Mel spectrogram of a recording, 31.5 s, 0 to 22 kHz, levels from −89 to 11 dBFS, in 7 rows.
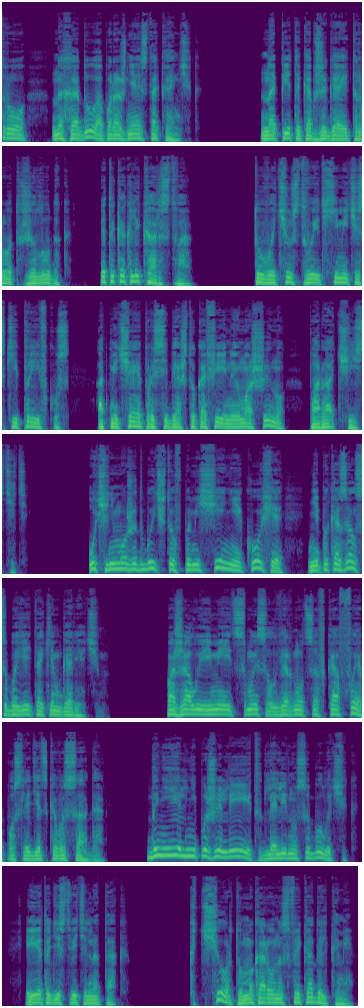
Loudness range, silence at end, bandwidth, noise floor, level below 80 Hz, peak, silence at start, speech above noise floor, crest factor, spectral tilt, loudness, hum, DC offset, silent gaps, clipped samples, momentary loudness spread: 2 LU; 0.1 s; 16.5 kHz; under -90 dBFS; -36 dBFS; -4 dBFS; 0 s; over 70 dB; 18 dB; -6 dB/octave; -21 LUFS; none; under 0.1%; 2.52-3.24 s, 6.96-7.66 s, 13.88-14.59 s, 19.36-20.06 s, 24.00-24.31 s, 28.64-29.35 s; under 0.1%; 9 LU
